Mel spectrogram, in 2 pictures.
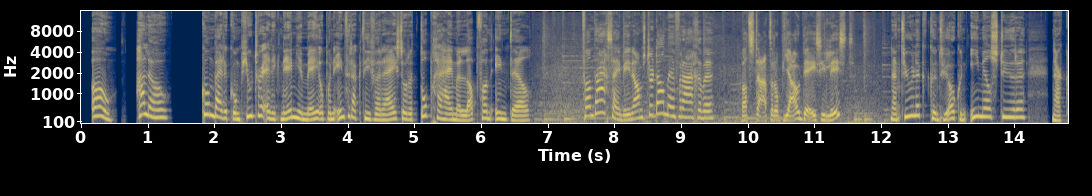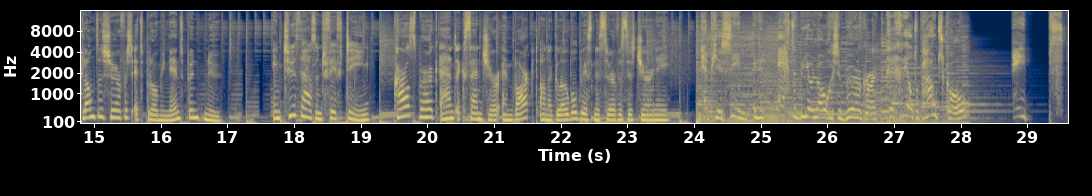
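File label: Dutch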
